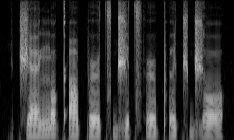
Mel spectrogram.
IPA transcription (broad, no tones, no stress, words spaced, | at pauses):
t͡ʃæŋɔkʼɑ pə˞t͡sd͡ʒɪt͡sʼə˞ pʼət͡ʃd͡ʒɔ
